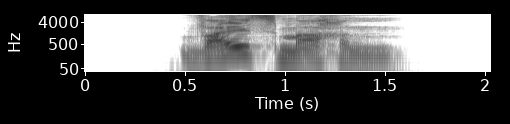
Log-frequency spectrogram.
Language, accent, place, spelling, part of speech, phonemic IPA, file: German, Germany, Berlin, weismachen, verb, /ˈvaɪ̯sˌmaxn̩/, De-weismachen.ogg
- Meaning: [with dative] make believe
